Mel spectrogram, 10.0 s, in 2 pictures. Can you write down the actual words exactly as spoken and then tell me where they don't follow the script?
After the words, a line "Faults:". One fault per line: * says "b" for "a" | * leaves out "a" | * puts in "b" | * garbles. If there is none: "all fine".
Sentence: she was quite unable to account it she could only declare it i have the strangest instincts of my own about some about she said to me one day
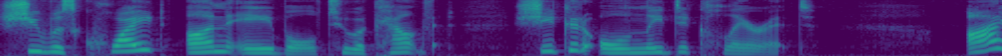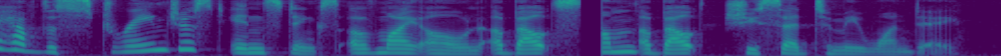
she was quite unable to account it she could only declare it i have the strangest instincts of my own about some about she said to me one day
Faults:
all fine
